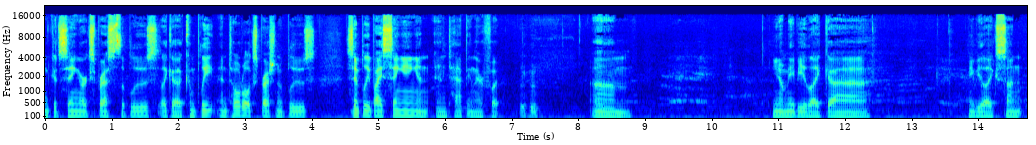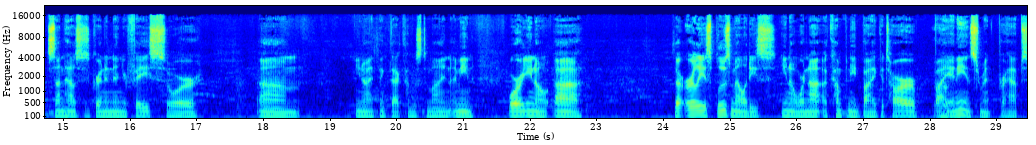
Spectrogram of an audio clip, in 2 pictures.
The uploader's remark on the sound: at the Blue Front Cafe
